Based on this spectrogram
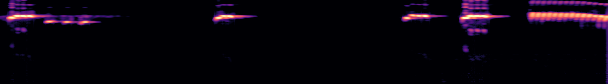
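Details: A Belgian canary sings the 'campainha' (bell) song: high, clear notes in short bursts, with sliding whistles and bright chirps, ending on a fast, ringing, bell-like roll.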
